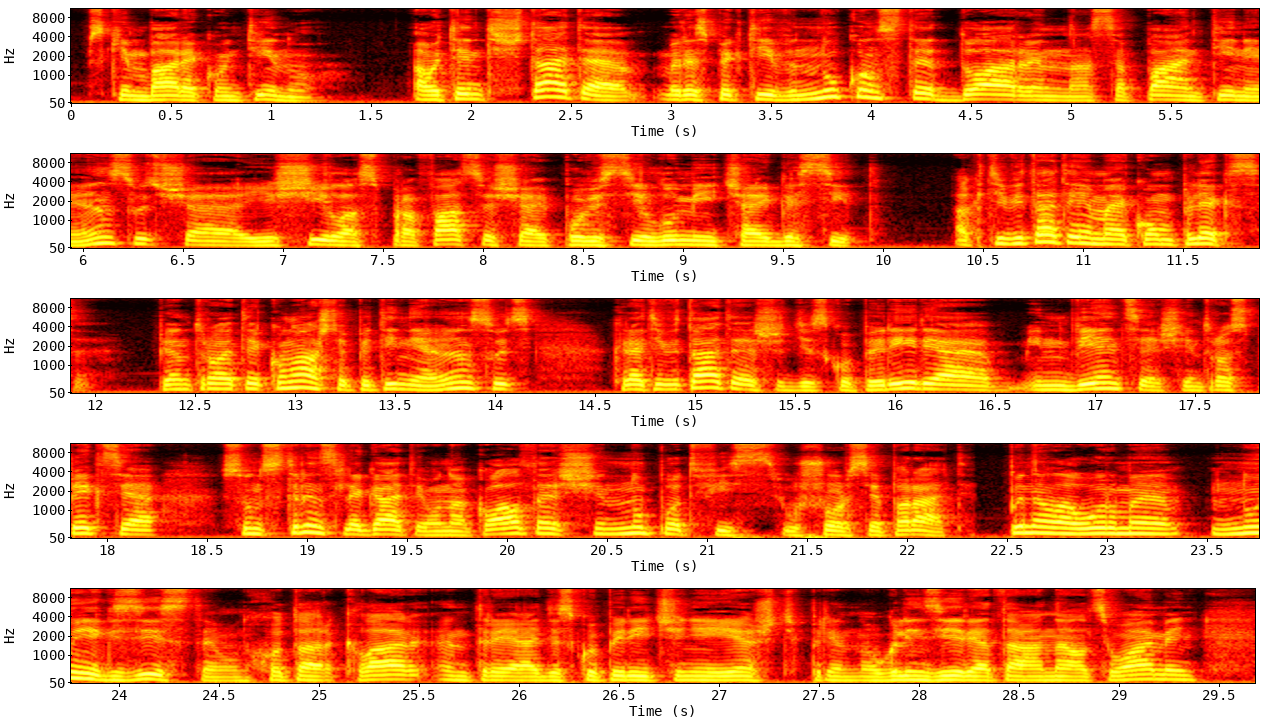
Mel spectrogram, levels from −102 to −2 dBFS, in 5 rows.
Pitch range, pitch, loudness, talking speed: 135-175 Hz, 150 Hz, -21 LUFS, 150 wpm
